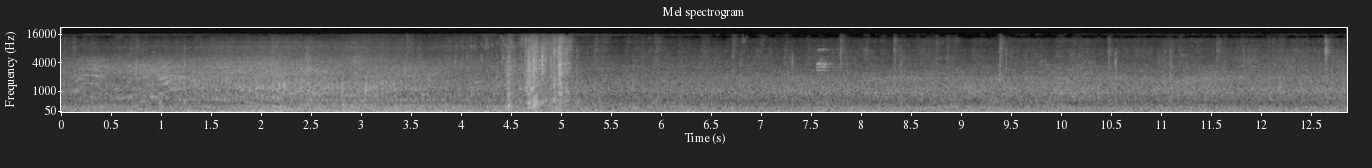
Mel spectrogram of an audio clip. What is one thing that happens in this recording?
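Traffic hums steadily along a street nearby.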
